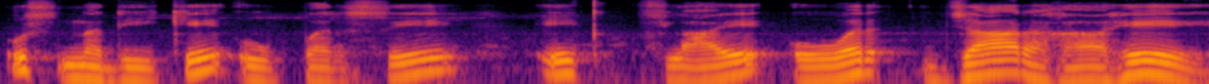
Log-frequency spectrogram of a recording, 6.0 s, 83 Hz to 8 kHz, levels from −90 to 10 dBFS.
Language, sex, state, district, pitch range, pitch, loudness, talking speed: Hindi, male, Madhya Pradesh, Dhar, 105-140 Hz, 115 Hz, -19 LUFS, 110 wpm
